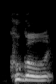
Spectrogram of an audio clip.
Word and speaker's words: kugel: so ah sorry so cool kugel is the uh pronunciation of this term which is um shall we say endemic to the northern regions of europe those who typically identify as lithuanian or belarusian jews jews from further south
